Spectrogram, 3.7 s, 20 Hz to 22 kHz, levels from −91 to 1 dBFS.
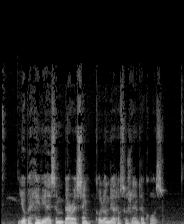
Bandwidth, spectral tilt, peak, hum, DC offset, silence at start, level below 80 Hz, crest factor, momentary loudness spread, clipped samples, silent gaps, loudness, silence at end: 15.5 kHz; -5.5 dB/octave; -12 dBFS; none; under 0.1%; 0.35 s; -48 dBFS; 16 dB; 11 LU; under 0.1%; none; -26 LUFS; 0.4 s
